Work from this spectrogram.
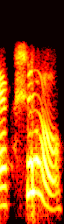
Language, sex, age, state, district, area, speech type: Bengali, female, 30-45, West Bengal, Alipurduar, rural, conversation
